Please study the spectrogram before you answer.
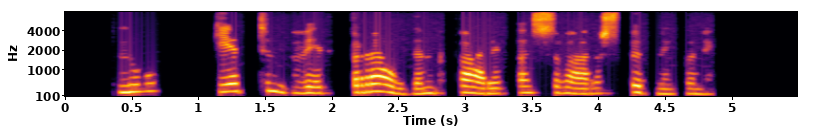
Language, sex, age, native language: Icelandic, female, 40-49, Icelandic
